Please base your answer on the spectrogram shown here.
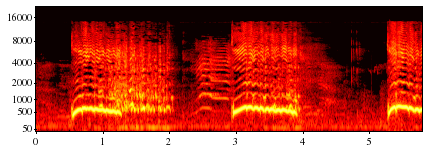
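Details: Three turkeys (one white, two black) on a farm give three loud, rapid, rattling gobbles about two seconds apart, calling together in unison; finding: Turkey.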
